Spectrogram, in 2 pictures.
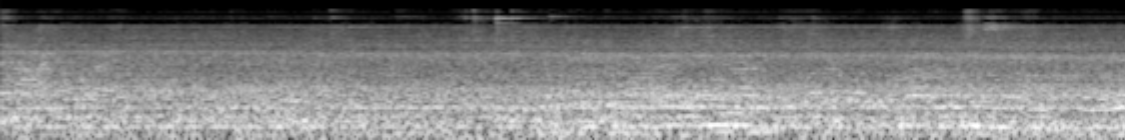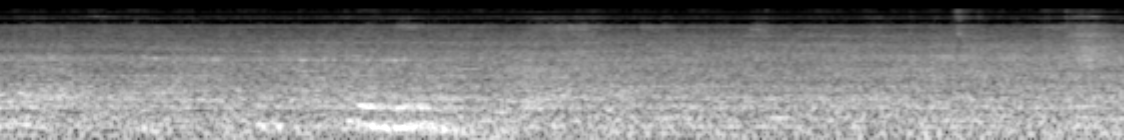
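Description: Jet airliner engines running at taxi power: a steady low rumble that swells briefly about eleven seconds in.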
